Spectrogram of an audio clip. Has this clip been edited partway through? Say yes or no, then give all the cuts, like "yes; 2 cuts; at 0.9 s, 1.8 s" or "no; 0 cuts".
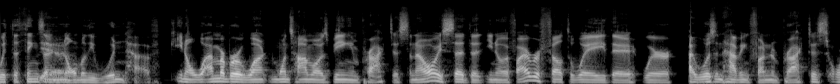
no; 0 cuts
